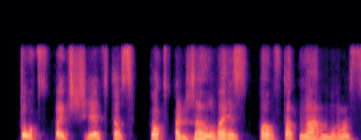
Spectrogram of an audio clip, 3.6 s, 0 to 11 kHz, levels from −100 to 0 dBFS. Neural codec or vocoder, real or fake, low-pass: codec, 16 kHz, 1 kbps, FreqCodec, smaller model; fake; 7.2 kHz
